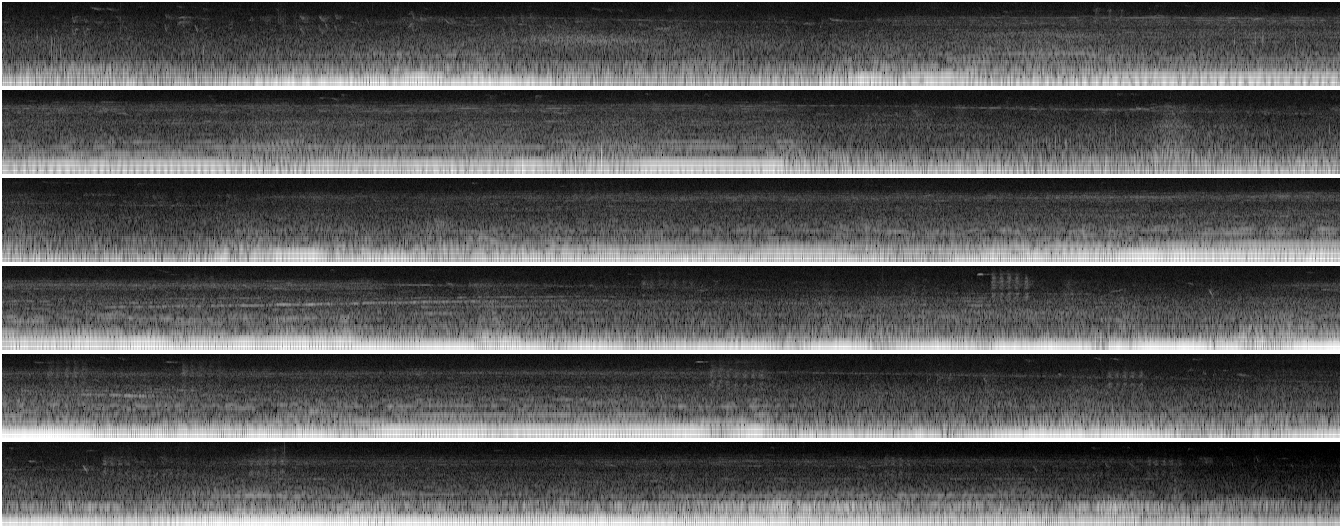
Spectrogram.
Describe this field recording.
In between trees and bushes near to a field. The sound of several birds and the tree leaves in the mild late summer wind. A bee flying close to the microphones and from the distance the sound of cars and other motor engines at work. Walsdorf, Vögel, Bienen und Motoren, Zwischen Bäumen und Büschen neben einem Feld. Das Geräusch von mehreren Vögeln und der Baumblätter im milden Spätsommerwind. Eine Biene fliegt nahe an der Mikrophon heran und aus der Ferne das Geräusch von Autos und anderen Motoren bei der Arbeit. Walsdorf, abeilles et moteurs, Entre des arbres et des buissons, à proximité d’un champ. Le bruit de plusieurs oiseaux et des feuilles des arbres balancées par le doux vent de la fin de l’été. Une abeille volant près du microphone et, dans le lointain, le bruit de voitures et d’autres moteurs en action.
